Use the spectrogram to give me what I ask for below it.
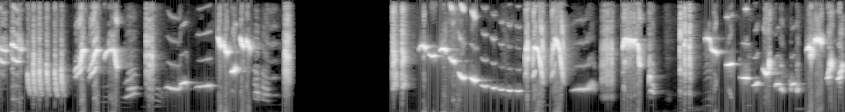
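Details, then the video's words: Singing male mountain flycatcher, loud and in full voice, recorded to train other birds: dense runs of piercing high chips and trills mixed with clear descending whistles, delivered in long phrases broken by a short silence midway. "Burung SIKATAN GUNUNG Jantan FULL GACOR"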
